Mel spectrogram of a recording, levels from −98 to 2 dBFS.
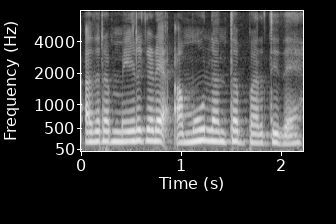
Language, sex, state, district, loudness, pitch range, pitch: Kannada, female, Karnataka, Bangalore, -13 LUFS, 190-220 Hz, 215 Hz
